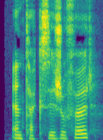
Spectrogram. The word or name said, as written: en taxisjaafoer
